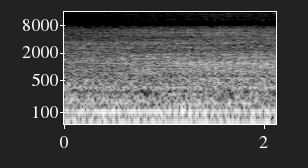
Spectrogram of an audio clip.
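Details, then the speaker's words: Range Rover Sport SVR at first start after rear main oil seal replacement, exhaust refitted, no leaks yet at the bell housing. Deep, steady, even idle rumble with no knocks, ticks or roughness; normal idle. "Yep, that's it running. Just SVR noises."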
